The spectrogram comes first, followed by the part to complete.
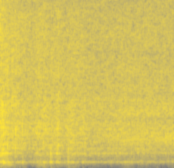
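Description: Diced onion and green peppers sizzling steadily in the hot stainless-steel inner pot of an Instant Pot on sauté mode. They are dry-fried in a little olive brine rather than oil.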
